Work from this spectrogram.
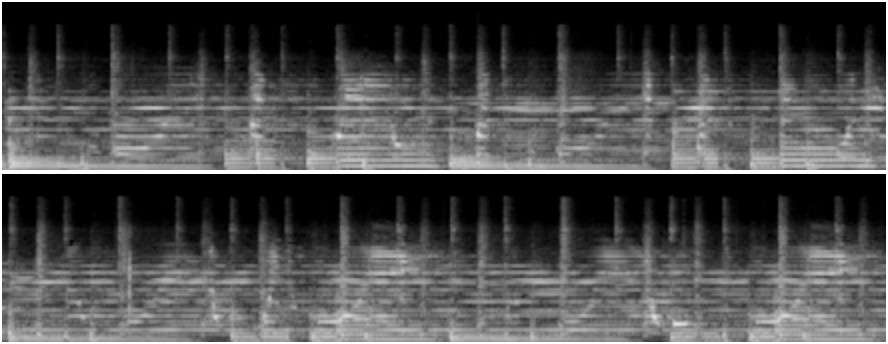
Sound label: guitar sweet, Loops, Phonky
